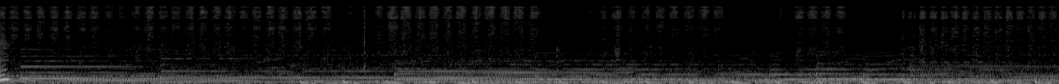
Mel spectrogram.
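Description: A 180-grit hand nail file rasping back and forth over a sculpted artificial nail in repeated strokes, shaping it square. Soft background music with held notes plays underneath.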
